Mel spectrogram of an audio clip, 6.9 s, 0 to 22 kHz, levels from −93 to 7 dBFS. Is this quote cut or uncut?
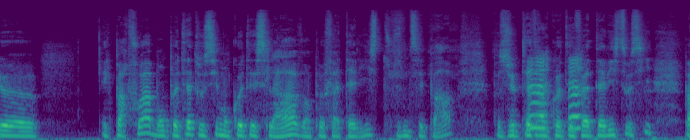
uncut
